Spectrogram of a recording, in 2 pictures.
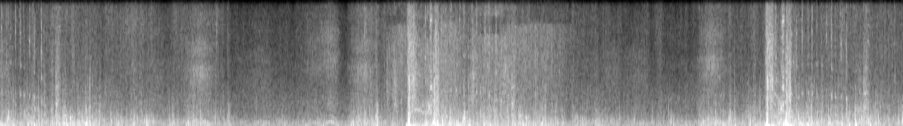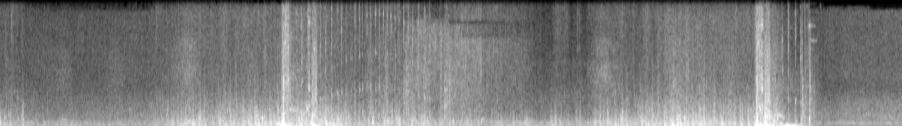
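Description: Wind rushes steadily past a gliding parachute, swelling and fading.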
